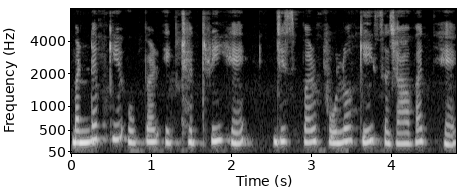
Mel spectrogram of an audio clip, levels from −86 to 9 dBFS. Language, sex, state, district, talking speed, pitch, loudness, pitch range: Hindi, female, Assam, Kamrup Metropolitan, 135 wpm, 250 Hz, -16 LUFS, 235-265 Hz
